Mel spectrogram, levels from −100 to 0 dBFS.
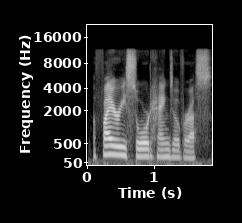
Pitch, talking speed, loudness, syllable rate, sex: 175 Hz, 190 wpm, -19 LUFS, 4.7 syllables/s, female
